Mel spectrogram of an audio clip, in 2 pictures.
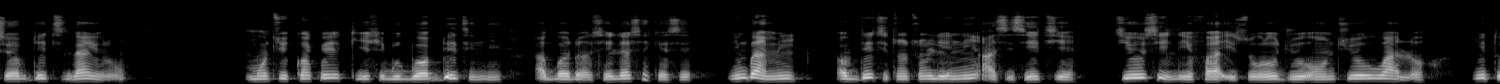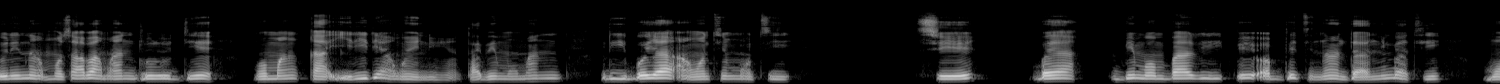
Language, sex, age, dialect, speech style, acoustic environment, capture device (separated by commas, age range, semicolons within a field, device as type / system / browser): Yoruba, male, 18-24, Nigeria - Ibadan, relaxed, silence, mobile / Linux / Chrome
